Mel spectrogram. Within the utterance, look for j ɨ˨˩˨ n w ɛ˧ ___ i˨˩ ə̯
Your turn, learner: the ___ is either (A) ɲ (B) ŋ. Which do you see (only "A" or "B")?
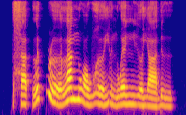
A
